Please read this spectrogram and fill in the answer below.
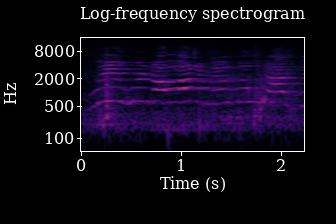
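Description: Children's high-pitched shouting at play, in drawn-out wordless calls lasting over a second.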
